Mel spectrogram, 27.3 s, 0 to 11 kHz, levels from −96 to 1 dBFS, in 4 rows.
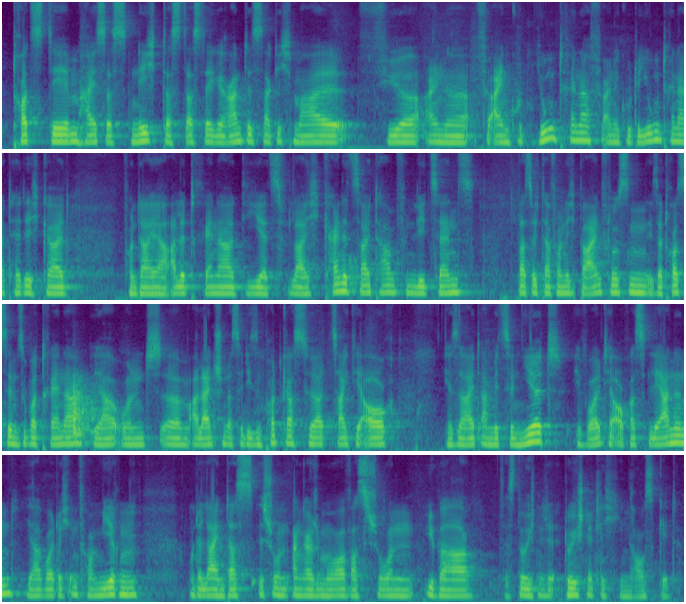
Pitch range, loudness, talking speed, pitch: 100-115 Hz, -24 LUFS, 190 wpm, 110 Hz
